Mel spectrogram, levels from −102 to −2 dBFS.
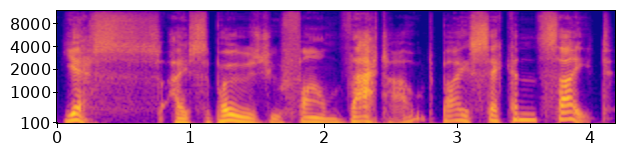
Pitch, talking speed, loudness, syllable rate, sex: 130 Hz, 145 wpm, -23 LUFS, 3.3 syllables/s, male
